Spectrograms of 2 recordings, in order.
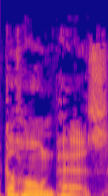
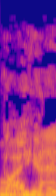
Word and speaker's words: Cajon: How do you pronounce C-A-J-O-N? – I think it's Cajon Pass. – Oh, yeah, Cajon Pass.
